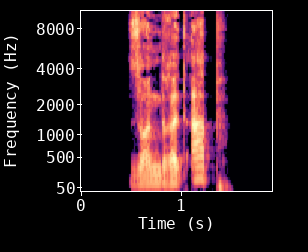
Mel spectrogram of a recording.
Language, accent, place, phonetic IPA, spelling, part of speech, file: German, Germany, Berlin, [ˌzɔndʁət ˈap], sondret ab, verb, De-sondret ab.ogg
- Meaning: second-person plural subjunctive I of absondern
